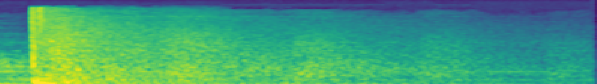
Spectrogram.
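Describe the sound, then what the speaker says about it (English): A single sharp gunshot rings out in an Obey Me! game trailer, loud and sudden, then fades through a long reverberant tail over about two seconds. "Always a gunshot."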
